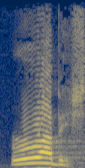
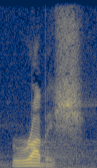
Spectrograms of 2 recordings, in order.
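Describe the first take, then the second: First: Loud, high declaration Rubbish; emphatic rubbish. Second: Said in the usual way. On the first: Shown as a demonstration. Pastor repeats it loudly to the church. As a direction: bellow Rubbish.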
